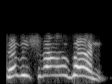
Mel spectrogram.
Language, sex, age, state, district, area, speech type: Bodo, female, 60+, Assam, Chirang, rural, conversation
